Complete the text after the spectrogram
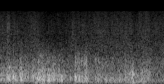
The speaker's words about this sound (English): God, the weather's. It's almost like we're doing something for the Halloween special. Sure, but there's rain and everything.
